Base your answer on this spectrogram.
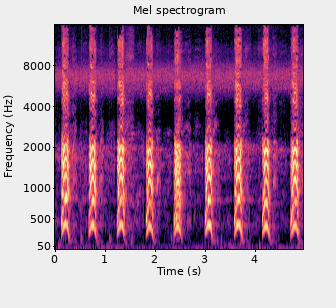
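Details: A Bully x Dogo Argentino cross dog barks in a fast, steady series. Each bark is short, deep and punchy, repeated about twice a second, with nine barks in a row and quiet background between them.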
